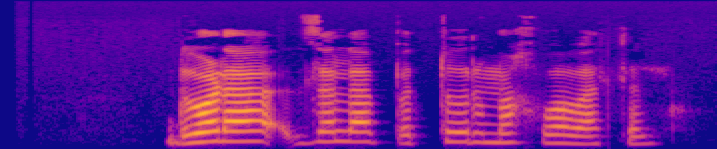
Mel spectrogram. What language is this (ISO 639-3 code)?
pus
